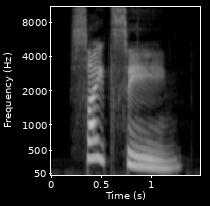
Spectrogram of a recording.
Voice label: "sightseeing", spelling

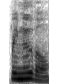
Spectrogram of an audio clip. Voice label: "removal", spelling voice

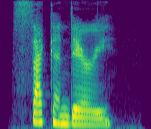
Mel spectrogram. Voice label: "secondary", english spelling

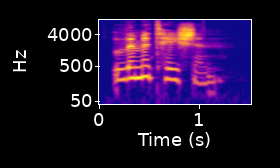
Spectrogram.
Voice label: "limitation", spelling

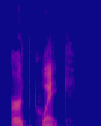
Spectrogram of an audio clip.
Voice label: "earthquake", spelling

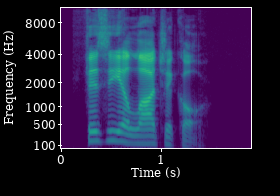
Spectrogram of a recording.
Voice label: "physiological", voice, English

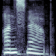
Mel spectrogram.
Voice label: "unsnap", English spelling voice

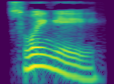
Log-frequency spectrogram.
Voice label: "swingy", English word

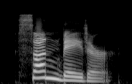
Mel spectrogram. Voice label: "sunbather", spelling

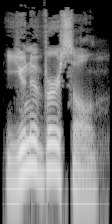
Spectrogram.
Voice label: "universal", English spelling voice

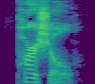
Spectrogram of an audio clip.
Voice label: "partial", English, voice

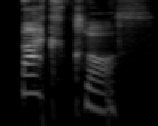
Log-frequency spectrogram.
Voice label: "backcloth", english

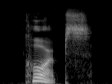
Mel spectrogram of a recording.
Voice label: "corpse", voice spelling

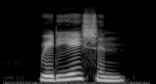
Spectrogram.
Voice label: "radiation", english

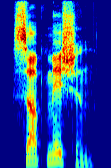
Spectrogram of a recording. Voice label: "submission", spelling

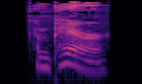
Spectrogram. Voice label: "compare", english

